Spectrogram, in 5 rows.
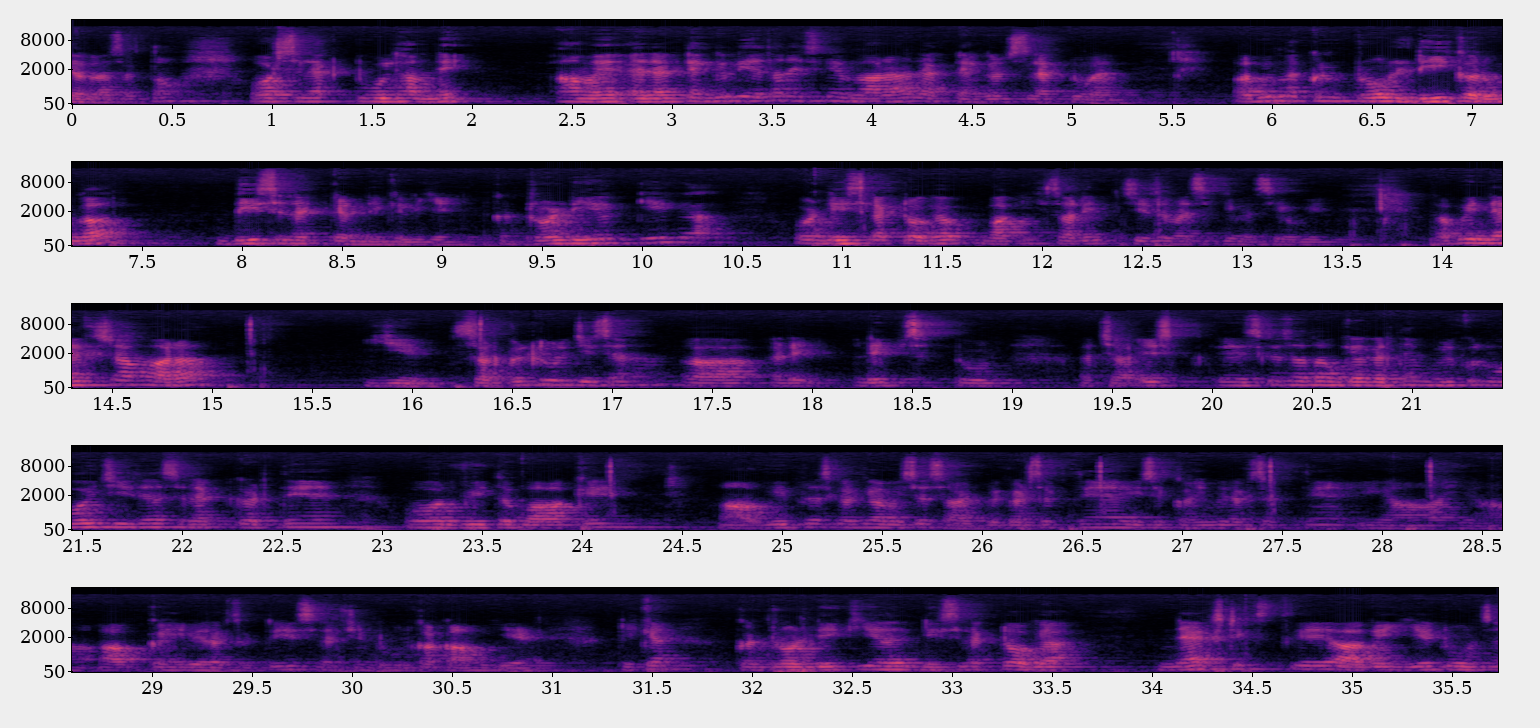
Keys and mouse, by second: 4.9 click, 5.3 ctrl+z, 8.7 ctrl+d, 11.0-12.4 drag, 12.4 ctrl+z, 13.9 right click, 15.2-23.3 drag, 23.3 v, 24.0-30.0 drag, 30.0 ctrl+z, 32.2 ctrl+d, 34.3 right click.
